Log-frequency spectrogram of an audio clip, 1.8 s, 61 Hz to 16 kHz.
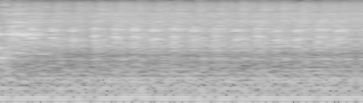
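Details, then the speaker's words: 2011 Can-Am Outlander 800 after a fuel pump and sending unit assembly swap, which fixed low fuel pressure that made it run like one cylinder: steady, even low thump at idle, no stumble or knock; it sounds normal. "sounds spoton as far as the way it's idling and Revan I won't know until I start hauling wood with it but I think uh I think she's good to [Music] go"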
